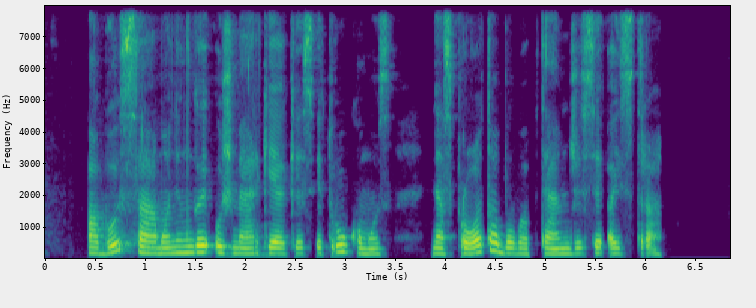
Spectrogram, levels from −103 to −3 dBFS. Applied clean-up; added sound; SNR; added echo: none; none; none; none.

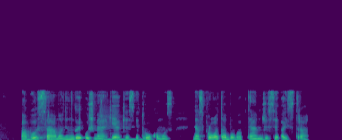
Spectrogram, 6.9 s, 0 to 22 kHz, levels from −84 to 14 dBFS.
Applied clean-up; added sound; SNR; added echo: classical method Wiener filter.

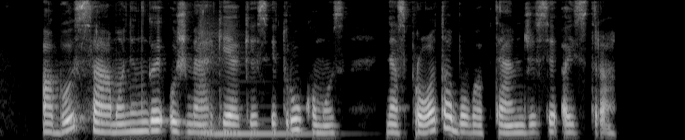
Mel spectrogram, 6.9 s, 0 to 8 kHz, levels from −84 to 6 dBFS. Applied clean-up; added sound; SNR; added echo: none; Guitar; 15 dB; none.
